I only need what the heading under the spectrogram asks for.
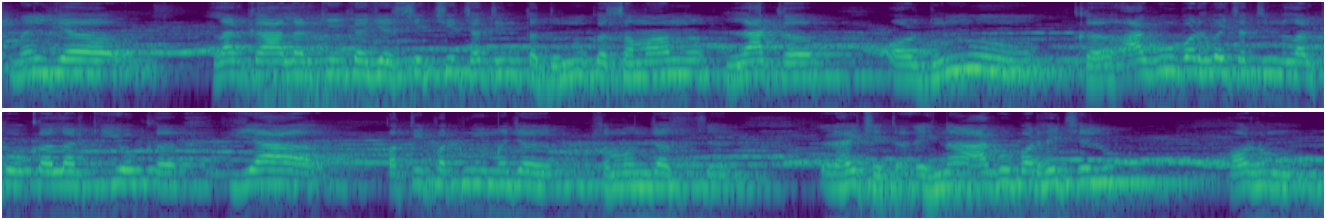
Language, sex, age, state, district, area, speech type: Maithili, male, 60+, Bihar, Darbhanga, rural, spontaneous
